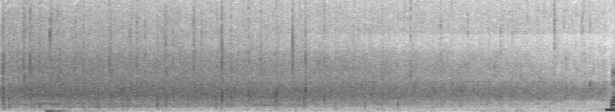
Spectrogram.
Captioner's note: audience applause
